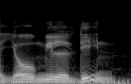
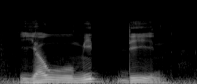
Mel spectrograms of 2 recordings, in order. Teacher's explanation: alif lam bertemu dengan huruf Dal tidak dibaca Yaumil Din tapi dibaca yaumid diin lemnya dilebur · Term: lamnya dilebur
